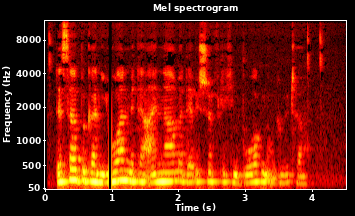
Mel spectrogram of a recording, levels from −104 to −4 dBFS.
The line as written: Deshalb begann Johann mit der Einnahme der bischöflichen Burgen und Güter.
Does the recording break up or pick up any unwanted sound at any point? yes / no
yes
